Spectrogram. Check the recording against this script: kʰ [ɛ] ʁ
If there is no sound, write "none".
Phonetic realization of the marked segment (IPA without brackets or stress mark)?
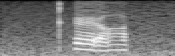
ɛ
